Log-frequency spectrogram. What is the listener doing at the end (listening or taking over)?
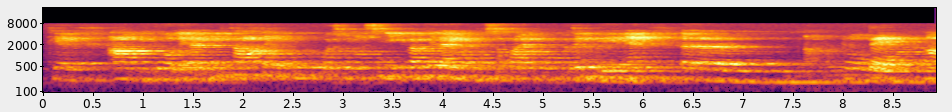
listening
